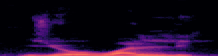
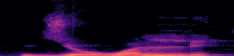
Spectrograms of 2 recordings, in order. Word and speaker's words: Yohualli: Si se lee Yoali, en realidad se pronuncia Yowali, casi como con W. Yo lo escribiría con así, Yohualli, o sea, Yowali, así se pronuncia, ¿eh?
